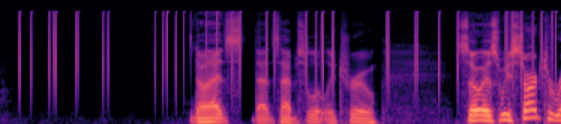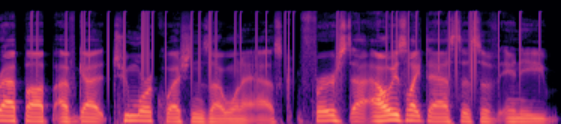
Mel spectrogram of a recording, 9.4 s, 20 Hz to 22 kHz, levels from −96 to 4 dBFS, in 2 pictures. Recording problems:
crackle, like an old record; noticeable; 15 dB below the speech

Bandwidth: 14.5 kHz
